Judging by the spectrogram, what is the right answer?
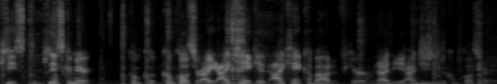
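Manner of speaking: excited, eager pleading character voice. Voicing a trapped figure begging the group to come closer: excited pleading in character. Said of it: "he's getting very excited".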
